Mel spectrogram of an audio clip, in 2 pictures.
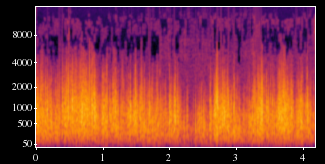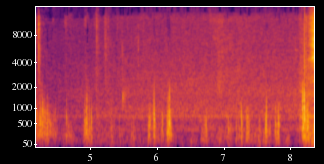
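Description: Strong wind buffeting the microphone at a football field, loud and gusty for about four seconds before dropping away, leaving faint scattered thumps and knocks.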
